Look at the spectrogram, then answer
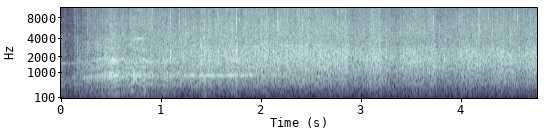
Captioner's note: audience applauding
